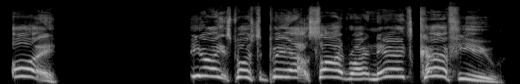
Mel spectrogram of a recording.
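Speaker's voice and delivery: very high-pitched, shouted voice. Game master voicing a city guard calling out to the players, yelling out. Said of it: "hear a city guard yell out".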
